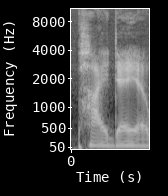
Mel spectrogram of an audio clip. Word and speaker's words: paideia: the e sound versus Pi Deo which is like pie like eating a pie so uh I'll come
